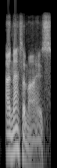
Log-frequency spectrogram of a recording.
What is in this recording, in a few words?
"anatomize", British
